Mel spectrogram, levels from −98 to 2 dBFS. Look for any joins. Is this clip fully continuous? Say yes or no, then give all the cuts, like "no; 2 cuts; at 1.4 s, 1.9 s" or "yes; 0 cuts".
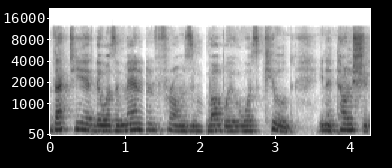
yes; 0 cuts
